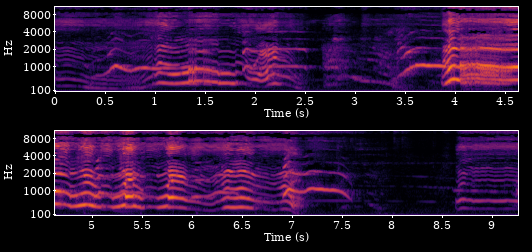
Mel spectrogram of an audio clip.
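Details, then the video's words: Several pet dogs howling together, wobbling howls building into a loud overlapping chorus in the middle, then fading to silence with one faint howl at the end. "Our dogs howling"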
